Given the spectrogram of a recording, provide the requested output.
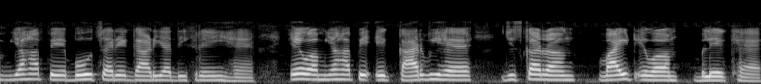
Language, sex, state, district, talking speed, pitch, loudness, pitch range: Hindi, female, Jharkhand, Ranchi, 165 wpm, 210 Hz, -13 LUFS, 195-225 Hz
